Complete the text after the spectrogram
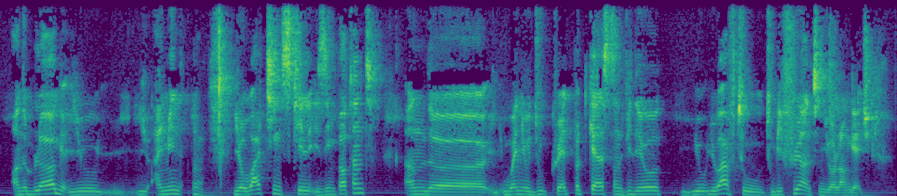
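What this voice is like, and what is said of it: Rich French accent in English. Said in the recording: “you have a fairly rich French accent for speaking English”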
